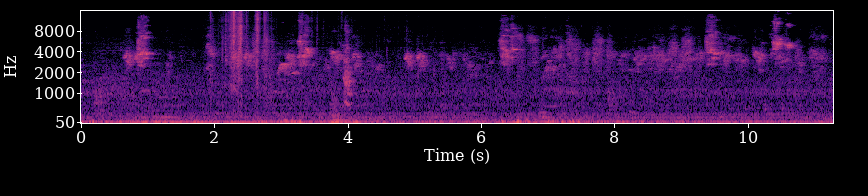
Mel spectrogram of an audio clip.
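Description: Small birds chirping in short high calls scattered throughout, with one falling call about four seconds in, over a low steady rumble.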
